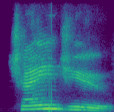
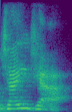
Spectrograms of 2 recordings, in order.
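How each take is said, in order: First: The second word ends in a full, clear vowel. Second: The second word ends in a reduced, weak vowel. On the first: The speaker calls it right. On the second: The speaker calls it wrong. "Not change ya"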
